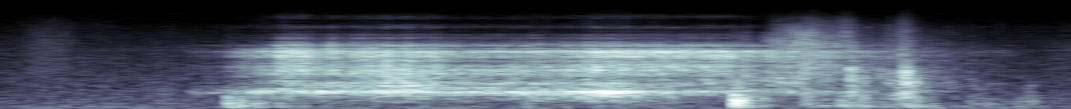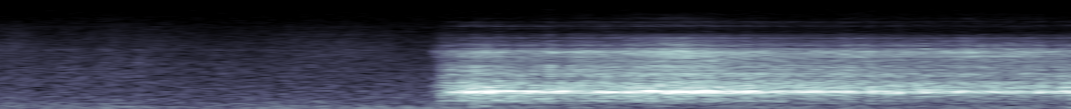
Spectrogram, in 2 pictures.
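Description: Recorded sound effects played through the small speaker of an electronic push-button sound book, heard twice as hissy, noisy clips separated by a quiet gap, with a few sharp clicks and a scrape of the book's page being turned in between.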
